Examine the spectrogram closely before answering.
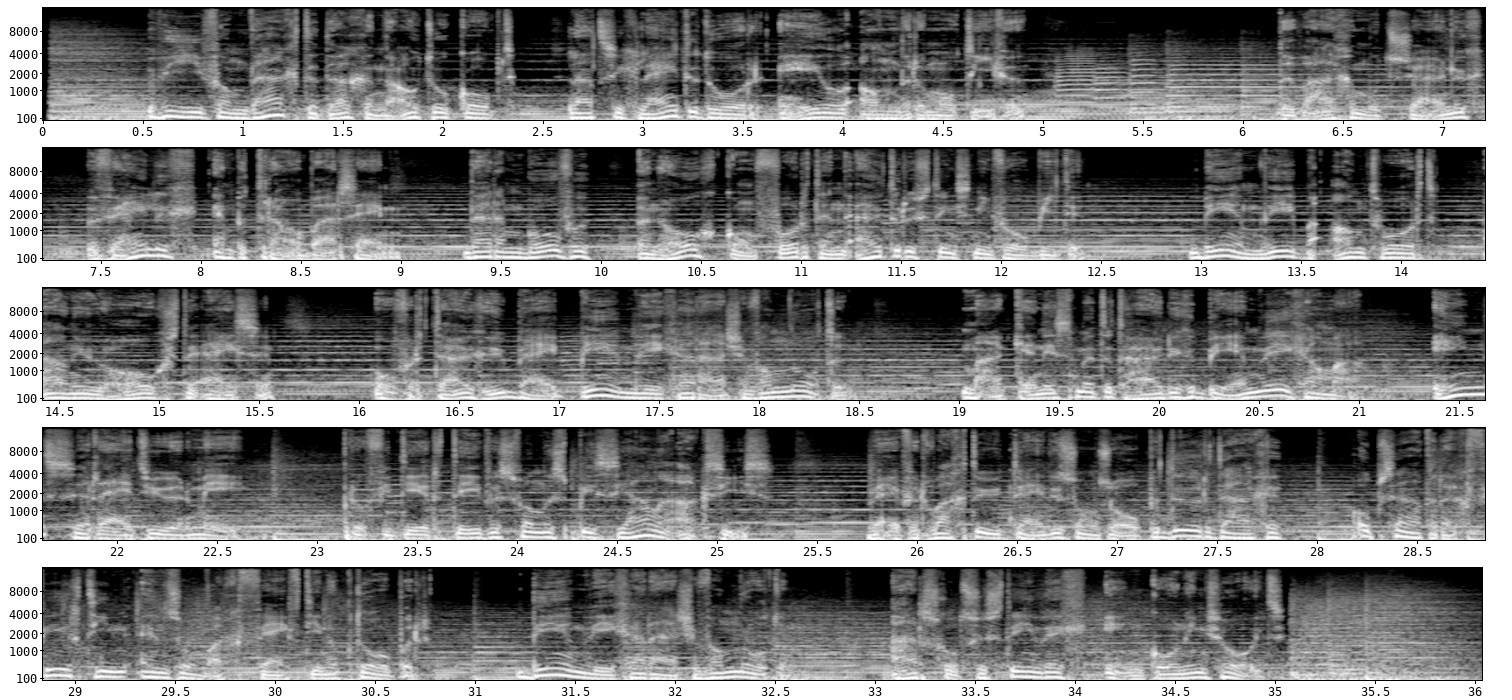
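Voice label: flemish male commercial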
